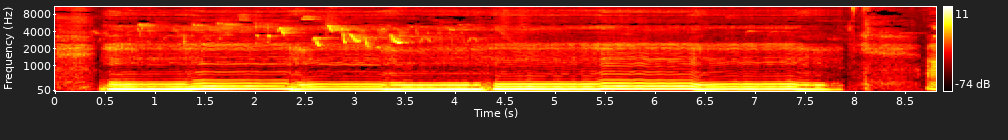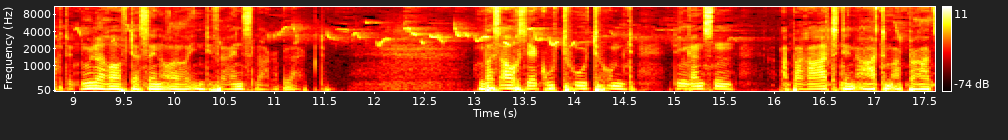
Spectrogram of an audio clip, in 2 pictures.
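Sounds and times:
voice humming in tones: 0.1s - 8.3s
speech: 0.5s - 0.9s, 9.4s - 11.4s, 13.0s - 17.6s.

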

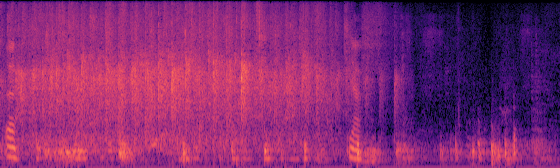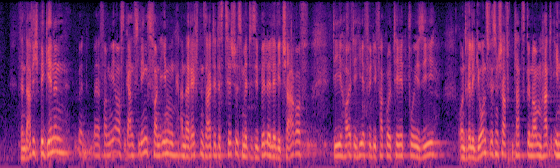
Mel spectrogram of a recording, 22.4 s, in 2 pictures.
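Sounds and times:
audience applause: 0.0s - 8.1s
speech: 0.1s - 1.8s, 7.0s - 7.5s, 11.6s - 22.3s.

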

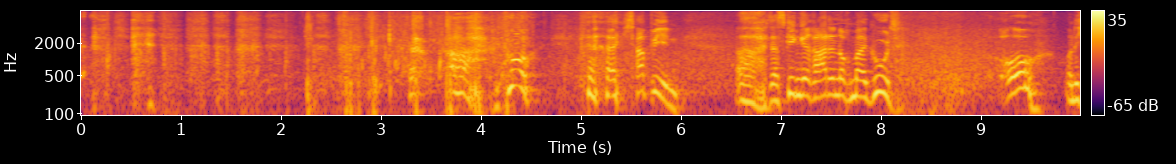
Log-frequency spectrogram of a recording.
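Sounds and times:
ball splashing into water: 0.0s - 5.4s
speech: 3.7s - 8.4s, 9.2s - 9.9s.

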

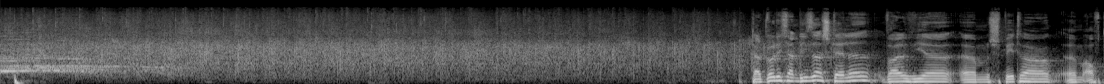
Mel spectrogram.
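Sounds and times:
audience applause: 0.0s - 8.4s
speech: 7.5s - 11.0s.

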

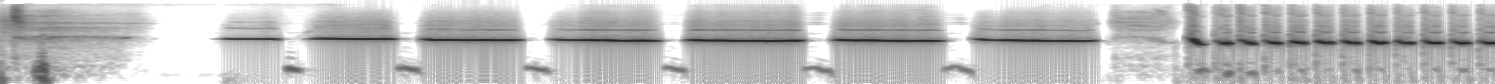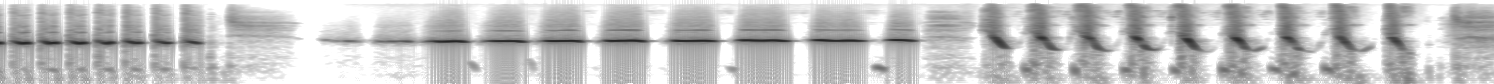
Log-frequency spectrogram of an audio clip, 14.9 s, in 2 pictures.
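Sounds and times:
person whistling an imitation of a songbird's song: 1.1s - 14.6s.

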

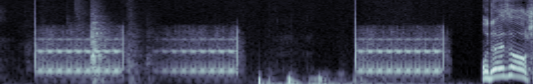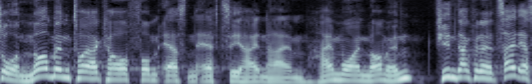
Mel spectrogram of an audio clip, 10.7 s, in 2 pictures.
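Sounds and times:
telephone ringback tone: 0.4s - 2.5s, 3.6s - 4.5s
speech: 4.8s - 10.6s.

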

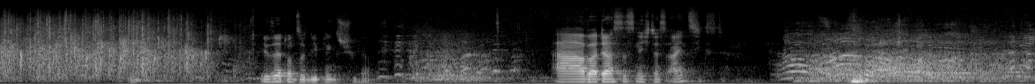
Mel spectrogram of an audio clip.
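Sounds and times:
audience applause: 0.0s - 2.5s, 7.8s - 10.3s
speech: 2.6s - 4.1s, 5.6s - 7.2s
laughter: 3.8s - 5.4s, 7.8s - 10.3s.

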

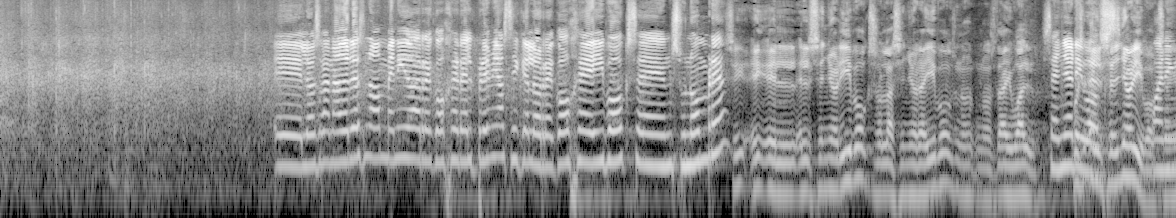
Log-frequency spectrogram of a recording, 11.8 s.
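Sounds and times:
crowd applauding: 0.0s - 5.3s
speech: 2.7s - 11.7s.

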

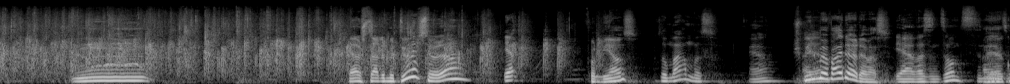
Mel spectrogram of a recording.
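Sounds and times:
audience applause at a game show: 0.0s - 6.3s
speech: 0.7s - 1.6s, 3.5s - 5.3s, 5.9s - 10.0s.

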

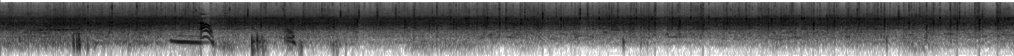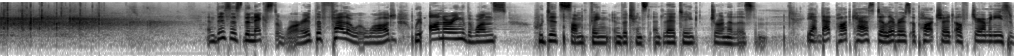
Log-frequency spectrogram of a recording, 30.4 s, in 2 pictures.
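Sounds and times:
audience applause: 0.0s - 18.2s
speech: 3.0s - 3.4s, 4.3s - 4.7s, 18.4s - 30.4s.

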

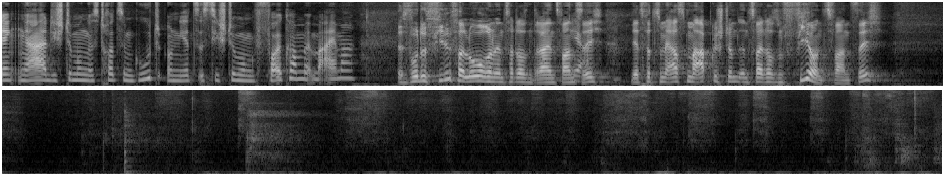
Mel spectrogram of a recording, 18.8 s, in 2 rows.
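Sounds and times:
speech: 0.0s - 9.0s
pen handwriting a word on paper: 14.2s - 18.8s.

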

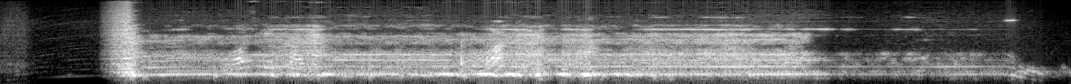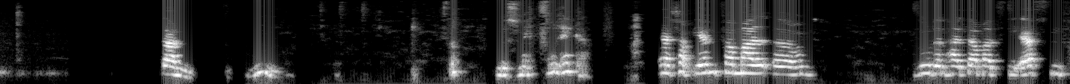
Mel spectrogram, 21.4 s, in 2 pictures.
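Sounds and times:
blender motor running: 1.1s - 10.0s
speech: 2.4s - 4.2s, 4.8s - 6.6s, 15.8s - 16.7s, 17.3s - 19.0s, 19.9s - 21.4s.

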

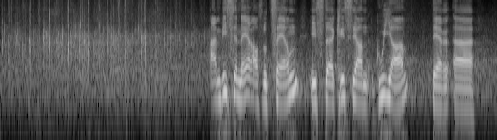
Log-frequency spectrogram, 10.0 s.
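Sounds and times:
audience applause: 0.0s - 4.4s
speech: 4.2s - 9.9s.

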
